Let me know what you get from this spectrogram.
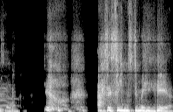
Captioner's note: laughs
